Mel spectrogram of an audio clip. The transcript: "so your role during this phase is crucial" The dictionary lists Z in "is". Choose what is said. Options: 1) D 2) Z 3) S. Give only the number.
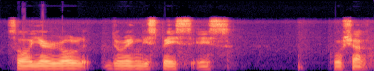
3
